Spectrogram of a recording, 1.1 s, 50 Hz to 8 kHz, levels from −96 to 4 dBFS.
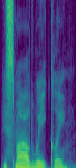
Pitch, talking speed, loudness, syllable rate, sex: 145 Hz, 155 wpm, -21 LUFS, 5.0 syllables/s, male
